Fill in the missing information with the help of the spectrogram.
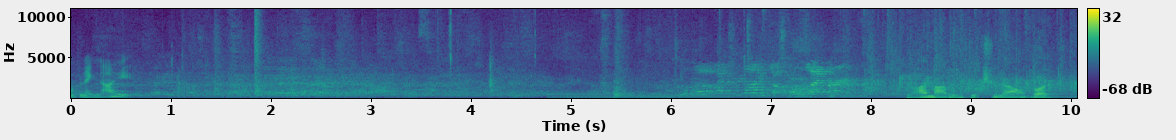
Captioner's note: audience Background Noise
